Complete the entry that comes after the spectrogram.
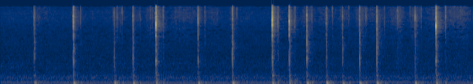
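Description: Fingertips tap the round keys of a dark grey compact plastic wireless keyboard with a hollow casing. Irregularly spaced, sharp, bright clicks sound with a slight low thump and almost no ring. They start sparse, then quicken into a steadier typing rhythm.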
